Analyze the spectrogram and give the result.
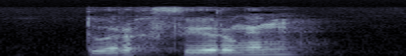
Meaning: plural of Durchführung
- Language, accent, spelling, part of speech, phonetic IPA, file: German, Austria, Durchführungen, noun, [ˈdʊʁçfyːʁʊŋən], De-at-Durchführungen.ogg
